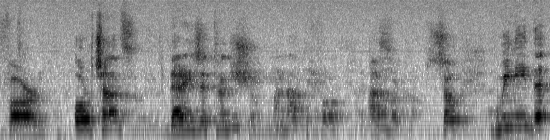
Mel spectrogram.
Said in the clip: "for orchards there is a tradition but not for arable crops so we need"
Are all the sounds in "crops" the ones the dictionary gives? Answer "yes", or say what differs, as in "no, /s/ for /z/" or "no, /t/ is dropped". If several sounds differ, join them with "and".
no, /ɹ/ is dropped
